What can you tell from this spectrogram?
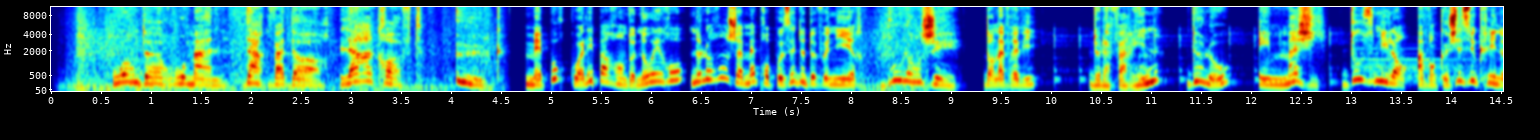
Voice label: french voice documentary

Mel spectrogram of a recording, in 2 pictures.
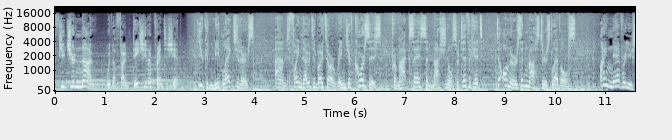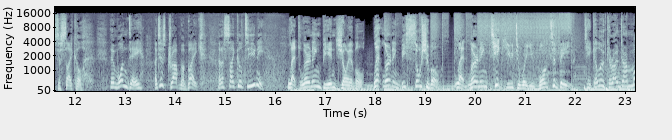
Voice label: scottish commercial college uni

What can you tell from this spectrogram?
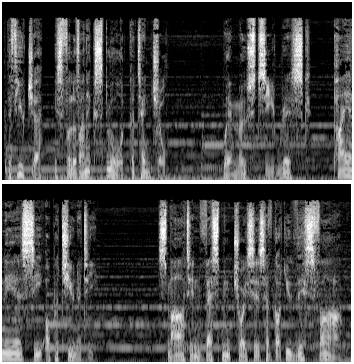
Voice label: commercial

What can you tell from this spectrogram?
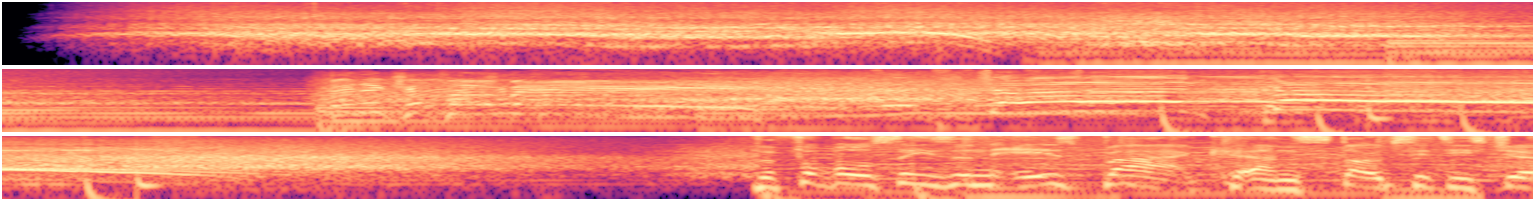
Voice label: young northern, events

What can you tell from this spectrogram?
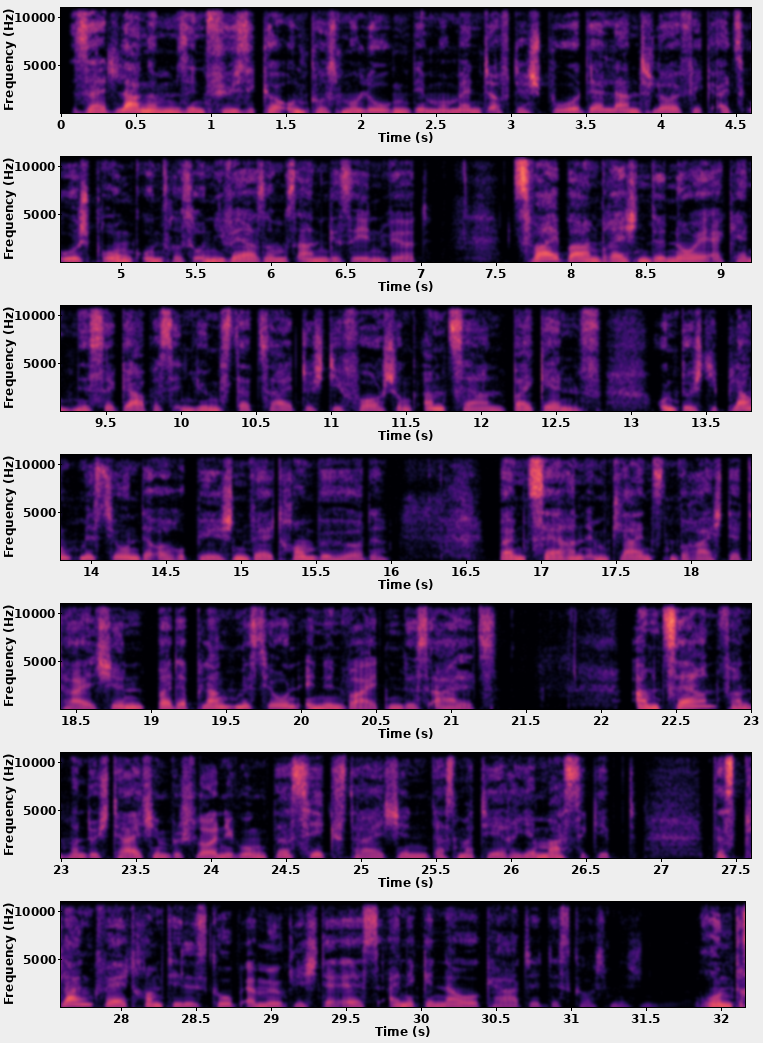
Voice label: german female narration

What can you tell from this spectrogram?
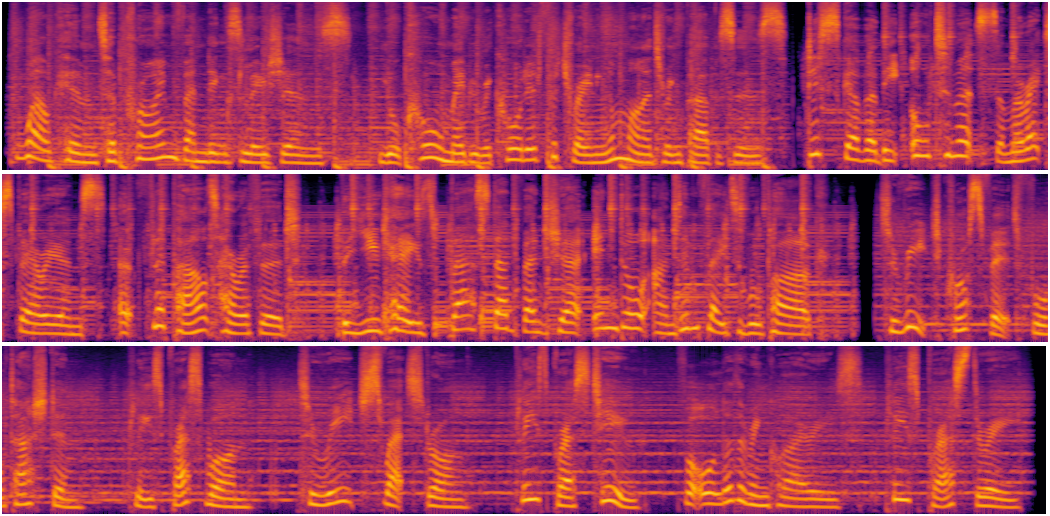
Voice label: ivr on hold

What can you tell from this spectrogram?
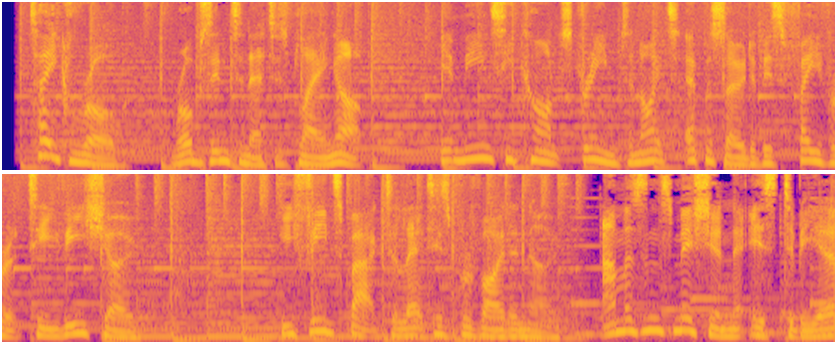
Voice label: web videos and corporate

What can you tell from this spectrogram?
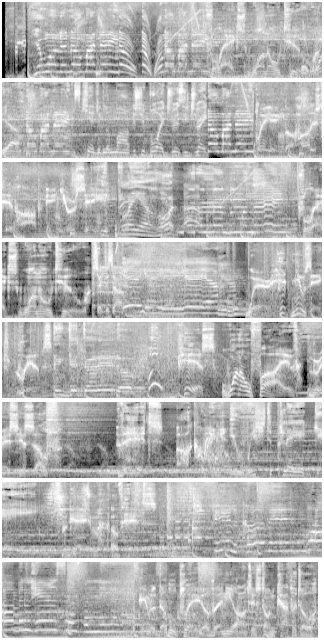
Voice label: imaging

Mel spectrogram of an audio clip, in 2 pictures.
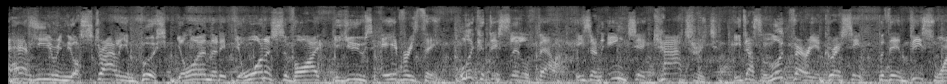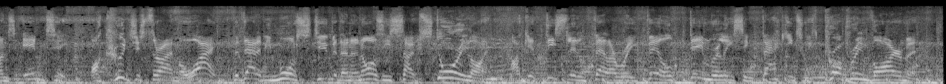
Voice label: australian explorer

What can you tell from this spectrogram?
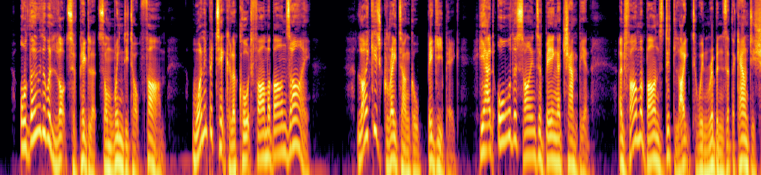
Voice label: audiobook

